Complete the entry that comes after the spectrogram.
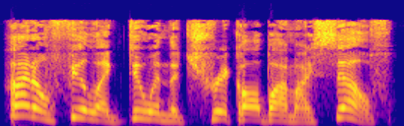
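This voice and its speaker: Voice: mid-range voice, big pitch swings, moderate pace, fairly bright tone, dry recording, studio quality, voice pushed up. A narrator voicing a friendly, showy male stunt monster truck in a children's storybook. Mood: excited.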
